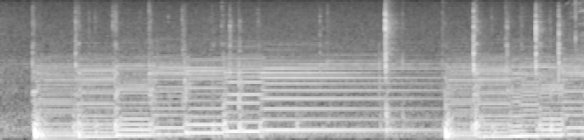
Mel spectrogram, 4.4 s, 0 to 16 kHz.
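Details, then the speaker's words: 1974 Minimoog before repair, all oscillator mixer levels at zero: a buzzy sawtooth-only tone still sounds through the keyed notes, so oscillator two bleeds through the mixer; the filter also has tracking problems. "but you can also hear a bleed through so we got all the oscillators the trials turned to zero you can still hear oscillator too"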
